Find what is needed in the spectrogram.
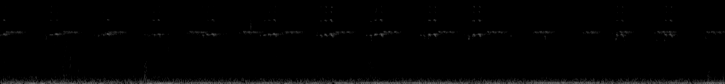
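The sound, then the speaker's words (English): Crickets chirp steadily in quick repeating pulses over a low, constant background hum, with no voices, like a warm evening outdoors, near the end of August. “And the beautiful thing about this space right now is the crickets singing along with me.”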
